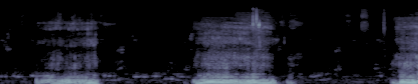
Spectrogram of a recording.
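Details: Dog snoring and twitching in its sleep: loud, rumbling snores in long bursts separated by quiet pauses, about three in six seconds.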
